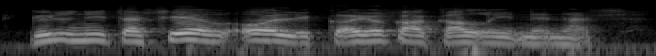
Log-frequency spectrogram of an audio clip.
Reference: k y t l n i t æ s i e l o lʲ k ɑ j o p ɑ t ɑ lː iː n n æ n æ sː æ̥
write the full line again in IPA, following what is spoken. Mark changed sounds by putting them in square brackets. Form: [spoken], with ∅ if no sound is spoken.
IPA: k y [∅] l n [iː] t æ s i e l o lʲ k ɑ j o [k] ɑ [k] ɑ lː iː n n [e] n æ sː æ̥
